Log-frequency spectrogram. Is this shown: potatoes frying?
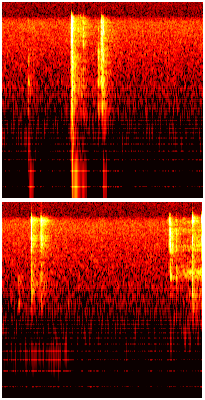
no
